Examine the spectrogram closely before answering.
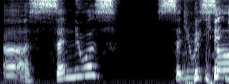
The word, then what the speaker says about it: Senua's Saga: We got a game called, I'm going to say it wrong, Senua's Saga? You did it, yes!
